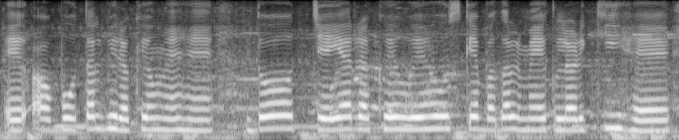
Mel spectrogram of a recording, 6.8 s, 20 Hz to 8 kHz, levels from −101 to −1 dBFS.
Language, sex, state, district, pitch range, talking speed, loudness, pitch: Hindi, female, Jharkhand, Palamu, 240-265 Hz, 130 wpm, -12 LUFS, 250 Hz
